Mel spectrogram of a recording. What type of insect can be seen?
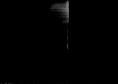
orthopteran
